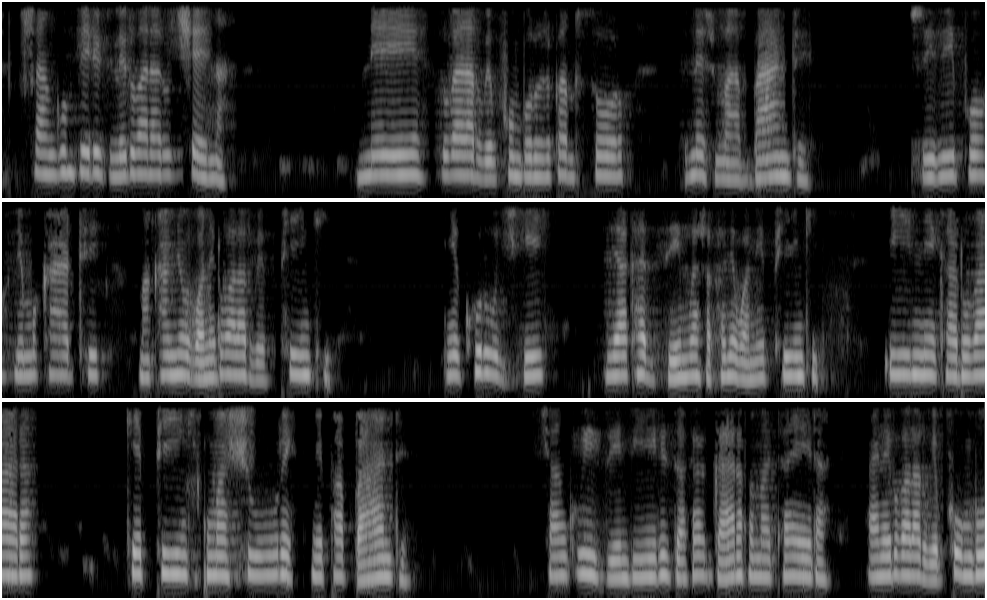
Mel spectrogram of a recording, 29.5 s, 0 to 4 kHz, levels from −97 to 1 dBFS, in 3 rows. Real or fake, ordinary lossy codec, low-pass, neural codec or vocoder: fake; AAC, 16 kbps; 3.6 kHz; codec, 16 kHz, 4 kbps, X-Codec, HuBERT features, trained on LibriSpeech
